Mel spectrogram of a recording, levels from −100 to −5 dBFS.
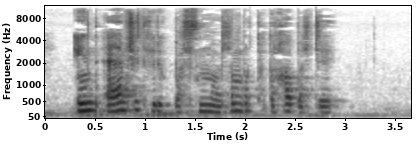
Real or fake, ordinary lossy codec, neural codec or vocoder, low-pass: real; AAC, 48 kbps; none; 10.8 kHz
